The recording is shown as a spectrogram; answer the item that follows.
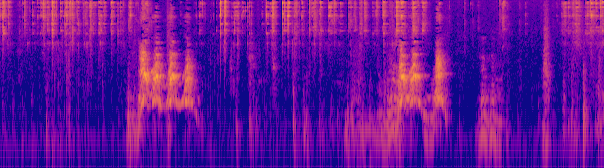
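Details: Indoor pet dog barking at a Spider-Man lamp that fell to the center of a room, with a rat terrier nearby; two clusters of rapid barks separated by quiet rustling, with a soft whimper afterward.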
